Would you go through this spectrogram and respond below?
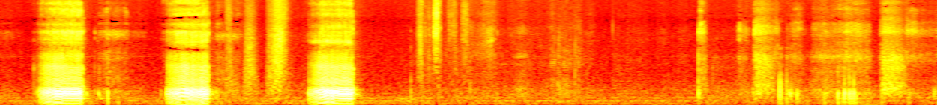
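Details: Dozer the dog, asleep, gives three loud raspy snores in quick succession, then the snoring fades into soft, irregular breathing and faint rustles.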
